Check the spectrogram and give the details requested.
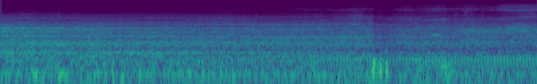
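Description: Empty LHB passenger coaches rolling past on the rails: a steady low rumble of wheels on track, with one short thump about three and a half seconds in as the last coach goes by.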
